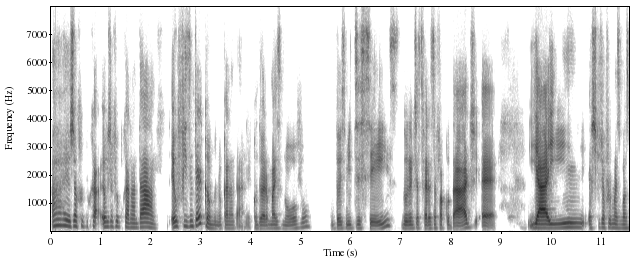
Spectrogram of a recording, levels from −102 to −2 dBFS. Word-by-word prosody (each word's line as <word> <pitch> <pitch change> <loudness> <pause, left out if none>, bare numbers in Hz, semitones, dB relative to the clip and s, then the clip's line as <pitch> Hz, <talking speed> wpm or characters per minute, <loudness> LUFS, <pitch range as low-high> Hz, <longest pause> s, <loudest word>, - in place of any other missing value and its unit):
Ah, 215 +2 -4
eu 195 - -2
já 190 +1 0
fui 190 - -15
para 175 - -24
o - - -25
ca - - -1
eu 170 - -3
já 180 +1 -9
fui 180 0 -10
para 170 - -27
o - - -28
Canadá. 150 -1 +1 0.3
Eu 175 - +1
fiz 185 0 -9
intercâmbio 185 - -3
no 110 0 -15
Canadá, 120 0 -9
né, - - -23
quando 120 - -13
eu 115 - -2
era 110 - -2
mais 120 +1 -4
novo, 125 +10 -12 0.4
em - - -20
2016, 120 - -7
durante 125 0 -5
as 125 +1 -10
férias 120 0 -2
da 125 - -9
faculdade 120 -2 +2
é. - - +2 0.6
E - - +1
aí, 140 +4 +6
acho - - -3
que 150 - -18
já 145 - -6
fui 140 +1 -10
mais 135 -1 -7
umas 125 0 -9
135 Hz, 205 wpm, -28 LUFS, 120-170 Hz, 0.6 s, aí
